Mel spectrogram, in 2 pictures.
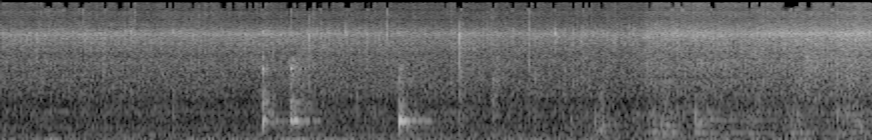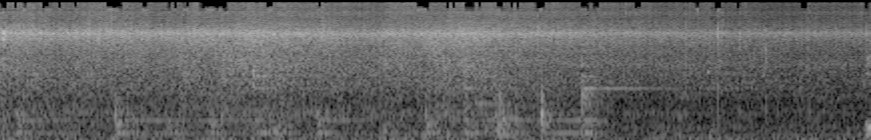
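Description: Mutton gravy with spices and garam masala sizzles steadily as it sautés in a pan, broken by the scrape and clink of a stirring spoon against the metal, with no talk.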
